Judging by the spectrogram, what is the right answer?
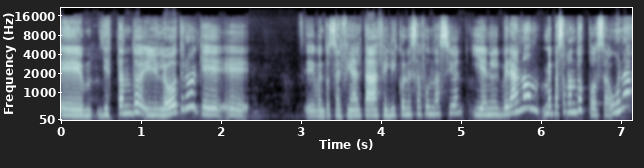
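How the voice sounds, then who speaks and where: Recorded with a dry, close sound and no echo, a woman with a Chilean accent talks at a fairly quick pace, her fairly high pitch showing ordinary variation. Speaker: company director. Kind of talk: casual interview chat. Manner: fast; animated.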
